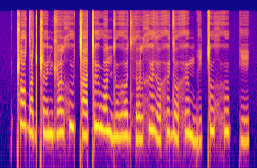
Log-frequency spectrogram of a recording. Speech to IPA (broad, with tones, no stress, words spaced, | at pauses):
ǁɔ˥dˤi˩dǁɯ˩ nd͡ʒɔ˨lxu˦ ǀa˨ǀɯ˥wɔ˦ ndu˩ɦo˨dθo˩l xɯ˥ðo˩hɯ˦d o˩hɯ˦ mbi˩ ǀu˥xhu˥ kːi˩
